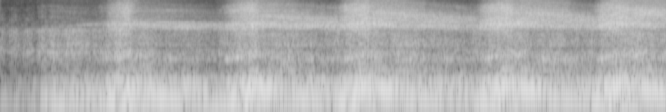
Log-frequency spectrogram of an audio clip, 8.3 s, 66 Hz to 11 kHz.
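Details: 7.3 PowerStroke diesel with blue smoke, floored five times about every second and a half, sounding rough and uneven as revs climb: misfire under acceleration.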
